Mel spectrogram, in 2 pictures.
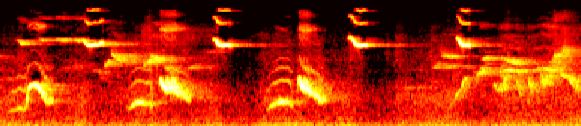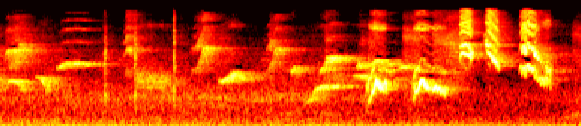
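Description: A white-rumped shama sings a rich, varied run of clear whistles, upward slurs and rapid chattering phrases, with high sharp notes woven between.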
